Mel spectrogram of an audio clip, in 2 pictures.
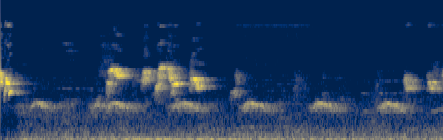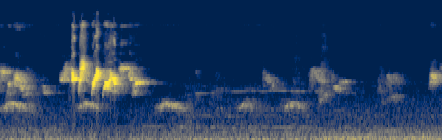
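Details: Red-whiskered bulbul, a cage bird, heard in a song-training recording: bright warbled phrases repeated over and over above a steady series of lower, soft hooting notes, with one louder burst midway.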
